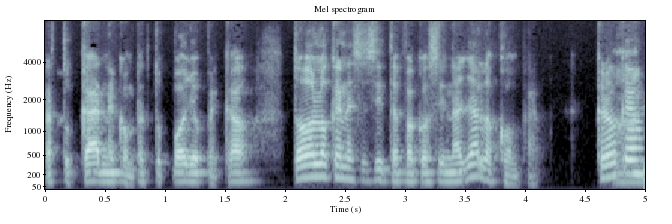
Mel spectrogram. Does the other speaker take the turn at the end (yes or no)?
no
